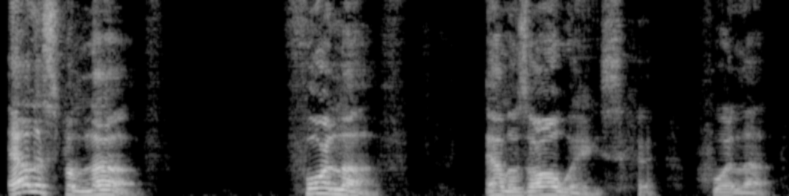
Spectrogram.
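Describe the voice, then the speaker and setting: A husky-voiced man reading a rhyming picture book aloud expressively, emphatic, with pauses between short phrases. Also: on the high side, very animated, fairly bright tone. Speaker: reader of a children's picture book. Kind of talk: expressive read-aloud of a rhyming alphabet book with spoken asides.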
